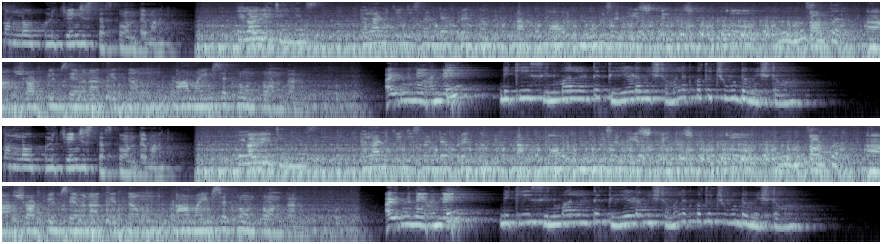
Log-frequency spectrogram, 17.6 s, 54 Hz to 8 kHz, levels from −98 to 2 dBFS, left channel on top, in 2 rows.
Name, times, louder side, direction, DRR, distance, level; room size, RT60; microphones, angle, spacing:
voice 1, 0.0-1.6 2.4-2.7 3.6-6.9 7.2-7.5 8.1-8.2 8.6-11.8 12.6-13.3, right 2 dB, 30° right, 7 dB, 1.2 m, -30 dB
sound 1, 1.9-12.4, right 2 dB, 45° right, 1.0 m, -30 dB
voice 2, 2.3-3.1 7.7-8.4 12.8-13.4 13.8-16.7, equal, 65° left, -2 dB, 2.9 m, -29 dB
13.0 x 9.5 x 9.8 m, 0.79 s
head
